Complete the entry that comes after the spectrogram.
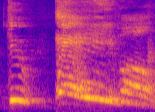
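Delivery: loud, high, long drawn-out proclamation; villainous vow. Acted. Villain dedicates his life to evil, grandly proclaiming. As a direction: proclaim it hugely, stretching the word.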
